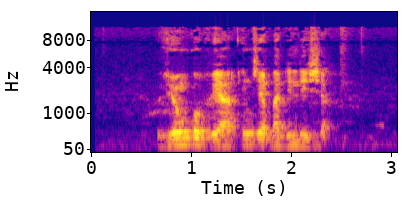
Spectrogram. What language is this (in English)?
Swahili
